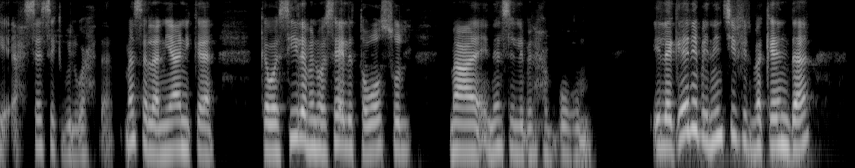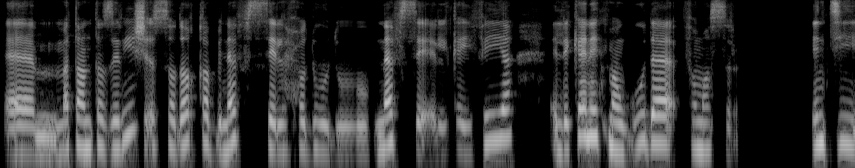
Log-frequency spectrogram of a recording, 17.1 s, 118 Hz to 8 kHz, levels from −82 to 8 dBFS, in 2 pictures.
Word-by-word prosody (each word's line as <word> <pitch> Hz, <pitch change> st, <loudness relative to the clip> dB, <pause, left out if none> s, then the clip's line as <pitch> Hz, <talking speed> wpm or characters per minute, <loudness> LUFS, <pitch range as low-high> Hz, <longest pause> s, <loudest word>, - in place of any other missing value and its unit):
إحساسِك 195 Hz, -1 st, -5 dB
بالوحدة، 160 Hz, -1 st, -13 dB
مثلًا 210 Hz, -6 st, +1 dB
يعني 185 Hz, +2 st, +3 dB
ك 170 Hz, -1 st, 0 dB, 0.5 s
كوسيلة 185 Hz, +7 st, +3 dB
من 195 Hz, -2 st, 0 dB
وسائل 190 Hz, +3 st, +1 dB
التواصل 185 Hz, 0 st, -3 dB, 0.4 s
مع 180 Hz, 0 st, +7 dB
الناس 185 Hz, +1 st, -2 dB
اللي 170 Hz, -1 st, -4 dB
بنحبِّهم، 165 Hz, -1 st, -10 dB, 0.6 s
إلى 200 Hz, 0 st, +4 dB
جانب 285 Hz, +6 st, +4 dB
إن 225 Hz, -1 st, +1 dB
أنتِ 260 Hz, +2 st, +2 dB
في 235 Hz, -3 st, -2 dB
المكان 205 Hz, +1 st, +3 dB
ده، 195 Hz, +5 st, +4 dB, 0.5 s
آمم، 165 Hz, +5 st, +3 dB, 0.2 s
ما -, -, 0 dB
تنتظريش 200 Hz, -, +2 dB
الصداقة 205 Hz, +2 st, -2 dB
بنفس 195 Hz, +3 st, -3 dB
الحدود، 180 Hz, -, -3 dB
وبنفس 335 Hz, -, -1 dB
الكيفية 250 Hz, -, -4 dB, 0.4 s
اللي 180 Hz, 0 st, -1 dB
كانت 255 Hz, 0 st, +4 dB
موجودة 215 Hz, +5 st, +2 dB
في 195 Hz, -, -14 dB
مصر، 185 Hz, -1 st, -5 dB, 0.8 s
أنتِ 220 Hz, 0 st, +2 dB
195 Hz, 120 wpm, -24 LUFS, 180-225 Hz, 0.8 s, مع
